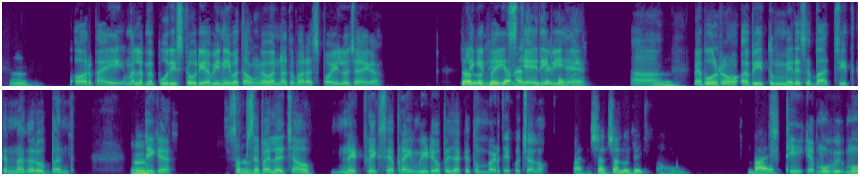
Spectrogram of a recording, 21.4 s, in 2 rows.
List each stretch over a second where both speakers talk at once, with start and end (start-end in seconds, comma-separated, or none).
5.8-7.1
